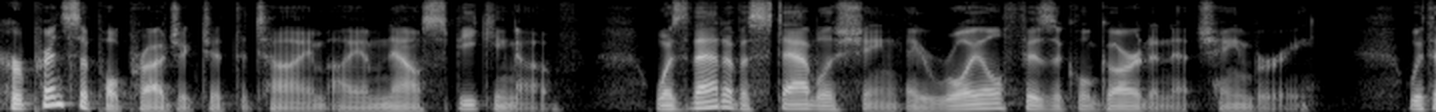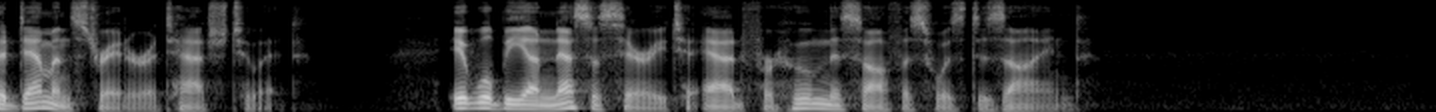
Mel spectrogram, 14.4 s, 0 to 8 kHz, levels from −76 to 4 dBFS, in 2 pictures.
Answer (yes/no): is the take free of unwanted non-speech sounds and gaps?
yes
